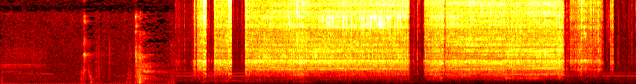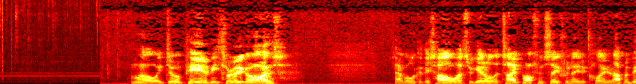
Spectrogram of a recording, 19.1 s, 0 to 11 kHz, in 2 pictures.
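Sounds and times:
cordless drill cutting sheet metal: 0:02.7 - 0:09.3.

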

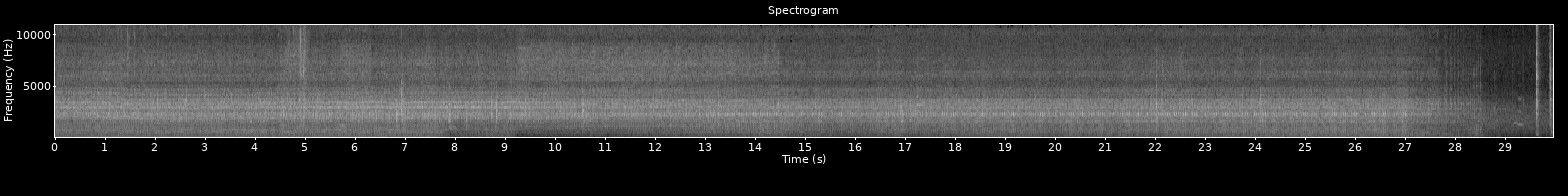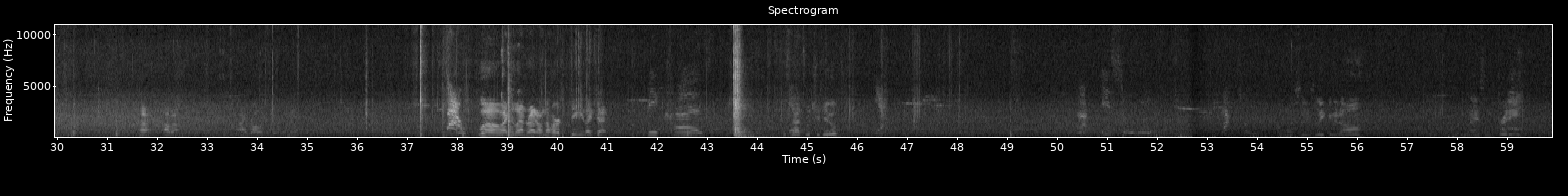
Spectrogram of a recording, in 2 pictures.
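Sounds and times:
diesel engine running: 0:00.0 - 0:29.6, 0:43.5 - 0:45.3.

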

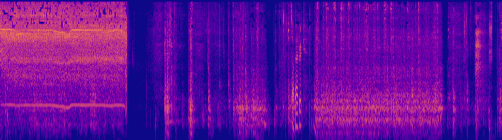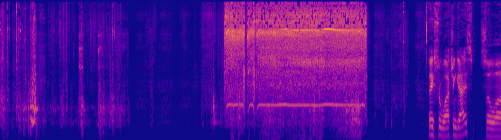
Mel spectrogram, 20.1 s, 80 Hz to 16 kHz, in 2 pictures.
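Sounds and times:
drill wire wheel on steel: 0:00.0 - 0:02.6, 0:14.5 - 0:17.4.

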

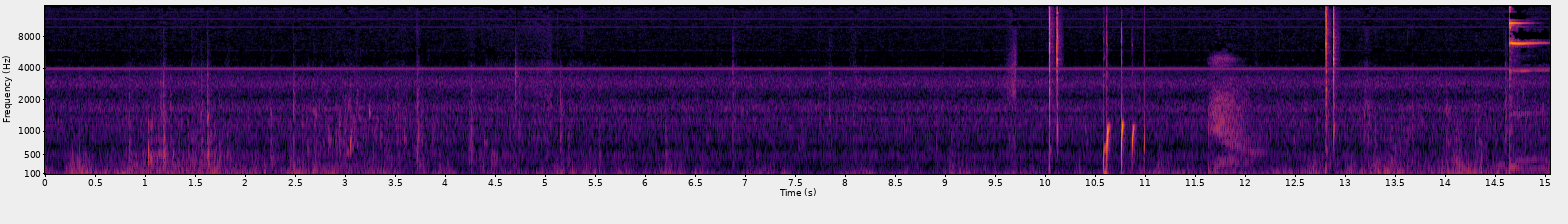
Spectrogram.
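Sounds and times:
rising bloops: 0:10.6 - 0:11.0.

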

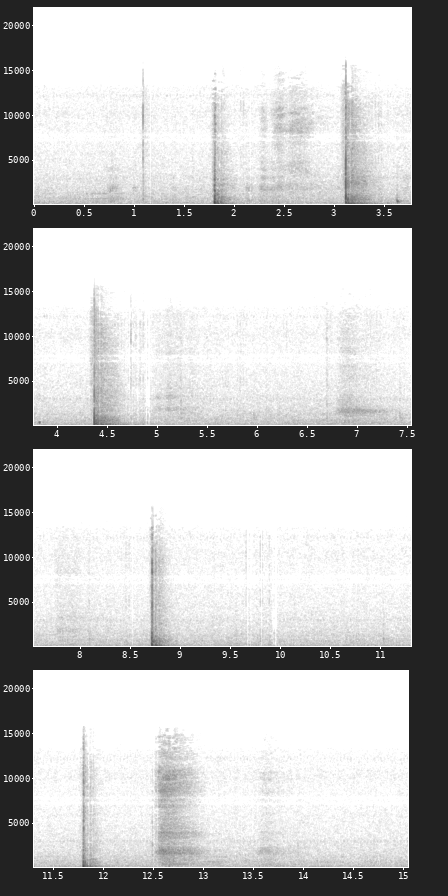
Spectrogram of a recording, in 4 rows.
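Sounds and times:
sharp knocks: 0:03.1 - 0:03.6, 0:04.4 - 0:04.8, 0:08.7 - 0:09.0.

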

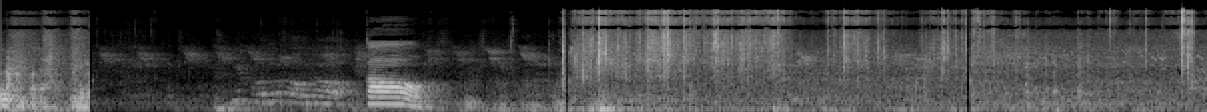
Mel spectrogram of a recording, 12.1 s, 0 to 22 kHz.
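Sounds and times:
garlic skins crackling: 0:05.6 - 0:12.0.

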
